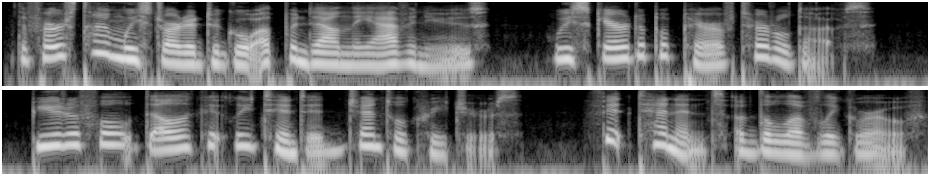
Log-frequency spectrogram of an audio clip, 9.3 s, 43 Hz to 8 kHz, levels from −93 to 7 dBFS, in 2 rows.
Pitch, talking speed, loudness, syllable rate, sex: 200 Hz, 200 wpm, -18 LUFS, 6.3 syllables/s, female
